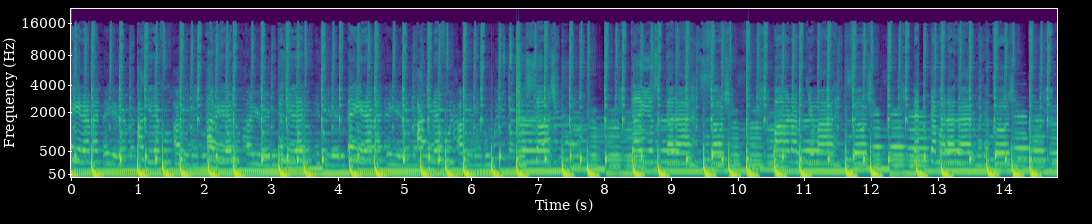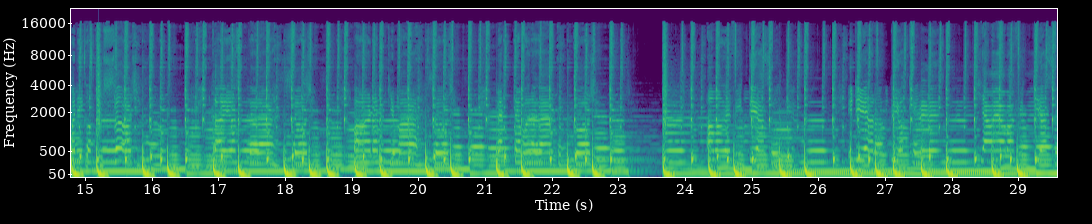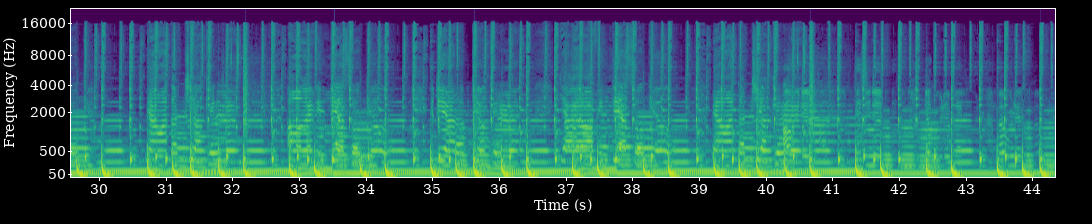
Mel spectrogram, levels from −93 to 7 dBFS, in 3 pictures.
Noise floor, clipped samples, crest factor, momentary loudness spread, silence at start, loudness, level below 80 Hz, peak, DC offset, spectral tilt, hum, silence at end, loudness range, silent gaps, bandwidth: -36 dBFS; under 0.1%; 10 dB; 4 LU; 0 s; -12 LUFS; -12 dBFS; 0 dBFS; under 0.1%; -6 dB/octave; none; 0 s; 1 LU; none; 17 kHz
